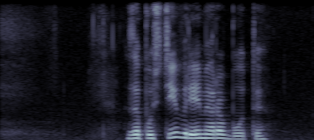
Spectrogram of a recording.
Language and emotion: Russian, neutral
